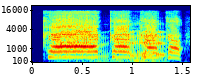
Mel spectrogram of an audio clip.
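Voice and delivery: high, loud cackle; cackling laugh. Retold or imitated. Girl on the classroom floor, high cackling laugh. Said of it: "Ela tava deitada no chão".

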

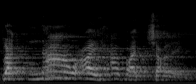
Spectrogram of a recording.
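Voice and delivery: loud, urgent cries to God, pushing every phrase; impassioned loud prayer. Acted. Jacob begging God for mercy, in a loud impassioned prayer. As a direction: preach it as a desperate plea for mercy. Preaching at full force, voicing Jacob.

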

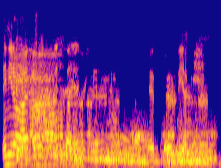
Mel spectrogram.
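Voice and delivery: muffled, echoing line; sounding submerged on a call; underwater. Real, not acted. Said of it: "You sound like you're underwater".

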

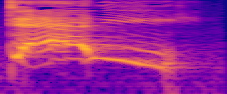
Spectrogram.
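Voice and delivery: high, drawn-out cry for Daddy; calling out. Retold or imitated. Believer in trouble calling to God like a child, yelling. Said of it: "I can still go".

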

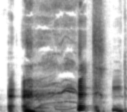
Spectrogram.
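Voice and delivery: a high, airy burst of laughter. Real, not acted. Laughing while retelling the waiter's joke, high airy laugh. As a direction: crack up, high and light.

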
